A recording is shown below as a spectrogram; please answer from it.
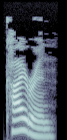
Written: kyron

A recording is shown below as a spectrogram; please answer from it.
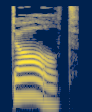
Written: dault

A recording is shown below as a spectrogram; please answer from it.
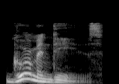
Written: gourmandise

